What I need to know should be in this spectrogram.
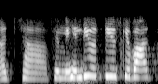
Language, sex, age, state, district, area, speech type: Hindi, female, 30-45, Uttar Pradesh, Lucknow, rural, conversation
